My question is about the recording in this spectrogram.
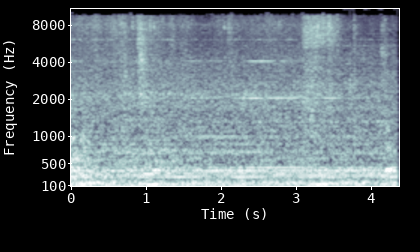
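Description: Elevator car in motion, heard from inside the car: a steady low rumble with a faint hum.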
